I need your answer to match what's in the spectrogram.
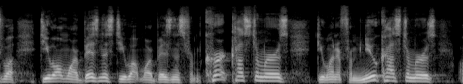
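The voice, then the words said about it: New York-sounding accent. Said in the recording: “sounding like a New Yorker, but spending 3 days in New Jersey had this effect on my accent.”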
